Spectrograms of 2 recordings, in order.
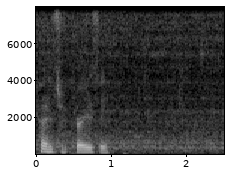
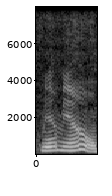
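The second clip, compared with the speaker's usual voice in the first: louder, higher mock meows; playful cat imitation; 5 semitones higher, 5 dB louder than usual. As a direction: meow back at the cat. Meowing back at the cats.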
